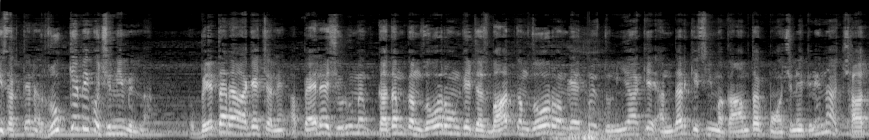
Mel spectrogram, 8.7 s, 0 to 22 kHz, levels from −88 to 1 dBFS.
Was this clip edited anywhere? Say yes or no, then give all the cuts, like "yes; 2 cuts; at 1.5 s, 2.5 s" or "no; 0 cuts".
yes; 1 cut; at 5.9 s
